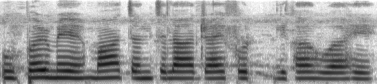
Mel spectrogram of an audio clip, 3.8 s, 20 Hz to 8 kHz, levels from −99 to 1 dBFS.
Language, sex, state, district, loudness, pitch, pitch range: Hindi, female, Arunachal Pradesh, Papum Pare, -15 LUFS, 235 Hz, 230-245 Hz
